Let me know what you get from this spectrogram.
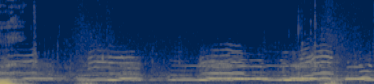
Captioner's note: swans honking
